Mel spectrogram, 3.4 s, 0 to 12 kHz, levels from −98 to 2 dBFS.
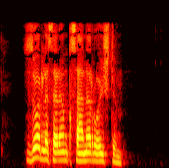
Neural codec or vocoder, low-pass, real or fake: none; 7.2 kHz; real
